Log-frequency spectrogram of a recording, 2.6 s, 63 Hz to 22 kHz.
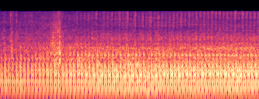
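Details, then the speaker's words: Rusty 2003 VW Jetta with an intermittent stall and no-start when the driver's door is opened, at idle. A sharp, rapid puffing chuff at each firing pulse; a sizable exhaust leak somewhere. "Also, it seems to have a sizable exhaust leak somewhere."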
